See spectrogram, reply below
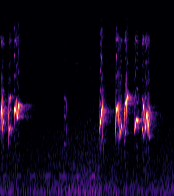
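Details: Short excerpt of red-whiskered bulbul song: one quick warbled phrase, a pause with a single soft note, then a brisk run of five loud, lilting whistles rising and dipping.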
